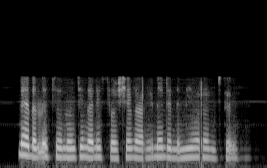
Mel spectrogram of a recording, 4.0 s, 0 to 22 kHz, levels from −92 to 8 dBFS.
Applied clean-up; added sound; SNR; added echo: neural separator model SepFormer WHAMR!.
